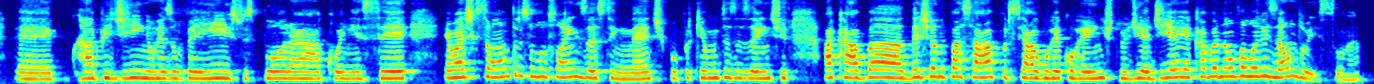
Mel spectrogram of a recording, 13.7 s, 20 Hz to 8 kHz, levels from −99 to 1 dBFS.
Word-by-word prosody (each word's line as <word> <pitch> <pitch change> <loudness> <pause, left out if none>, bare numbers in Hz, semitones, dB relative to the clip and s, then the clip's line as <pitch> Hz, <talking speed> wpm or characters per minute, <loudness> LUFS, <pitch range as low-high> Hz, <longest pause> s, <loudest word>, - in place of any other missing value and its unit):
Eh, 215 -1 -3 0.2
rapidinho 245 +1 +1
resolver 235 0 -1
isso, 235 0 +1
explorar, 230 0 -1
conhecer, 230 +1 0 0.3
eu 255 0 +1
acho 275 +1 +3
que 280 - -11
são 280 -1 0
outras 320 +1 -4
soluções 285 -2 -2
assim, 245 0 -2
né, 215 +1 -1
tipo 230 0 -9
porque 240 +2 -6
muitas 255 +1 0
vezes 245 -1 -4
a 240 - +2
gente 240 +1 -2 0.3
acaba 255 0 +4
deixando 275 +3 0
passar 280 -2 +2
por 265 - -6
ser 250 +3 -5
algo 245 0 +3
recorrente 245 +1 +1
do 235 -2 -2
dia 240 +2 +1
a - - +3
dia 250 +4 0
e 275 - +2
acaba 290 +2 -1
não 295 0 +1
valorizando 305 -3 +2
isso, 195 0 -11
né. 185 +2 -11
245 Hz, 160 wpm, -23 LUFS, 235-270 Hz, 0.3 s, acaba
